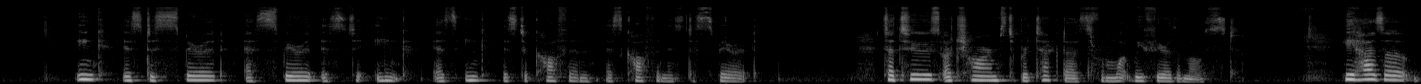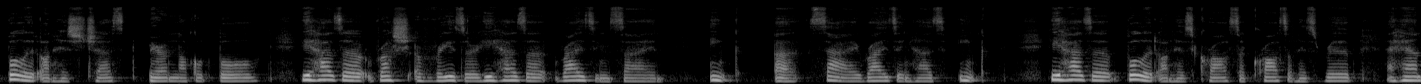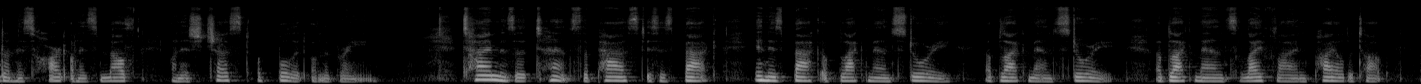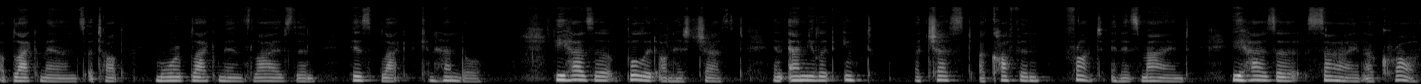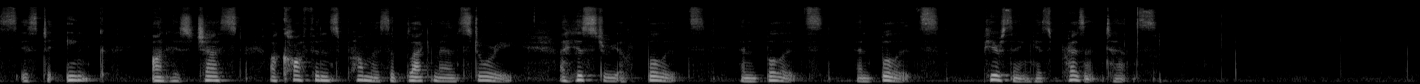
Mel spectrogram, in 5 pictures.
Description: read her own work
